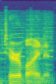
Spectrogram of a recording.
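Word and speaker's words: Teräväinen: Teravainen. What, no, how do you pronounce name? His first name? Teuvo? – Teuvo Teravainen.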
